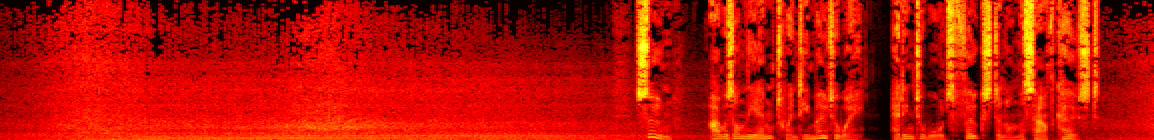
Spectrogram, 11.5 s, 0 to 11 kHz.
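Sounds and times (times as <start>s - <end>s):
car engine rumbling as the car drives away: 0.0s - 8.6s
road noise of a moving car: 0.0s - 8.6s, 10.0s - 11.5s
speech: 6.4s - 11.5s.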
